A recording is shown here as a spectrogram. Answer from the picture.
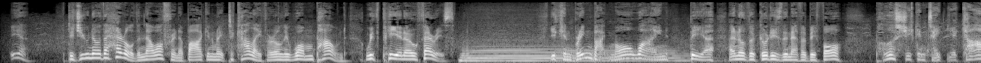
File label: Yorkshire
